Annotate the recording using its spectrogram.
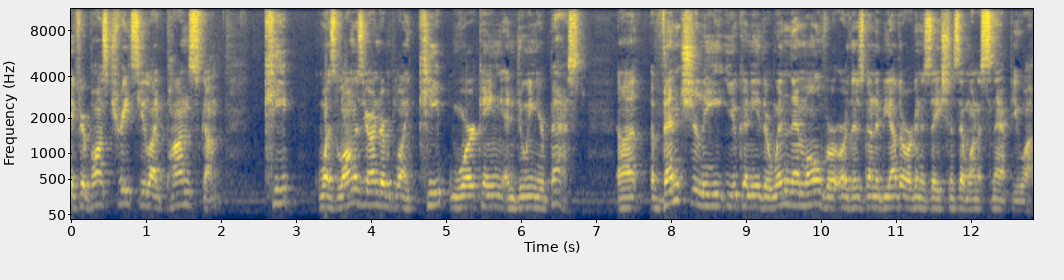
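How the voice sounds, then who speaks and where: This man's pitch is fairly high, with ordinary variation, and he speaks at a moderate pace. Room echo and background noise are both noticeable. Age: 60s. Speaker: professional speaker and sales trainer. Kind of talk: interview.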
